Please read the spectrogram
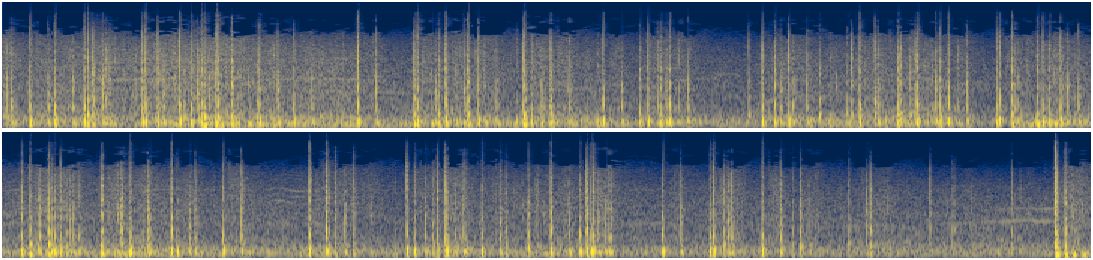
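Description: Aerial fireworks display going off in a dense, continuous run of bangs and crackles, with one sharper, louder bang near the end.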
